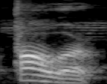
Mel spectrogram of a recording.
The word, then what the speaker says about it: hour: And sometimes it's not pronounced at the start of a word, like honest and hour.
